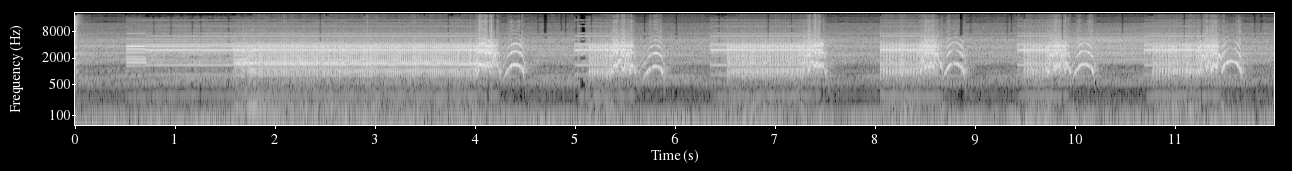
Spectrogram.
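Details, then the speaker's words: Vintage computer stepper-motor hard drive, microphone placed next to it at power-up: loud buzzing whine switching on and off about every 1.5 seconds with rising chirps. Abnormal spin-up, stepper motor suspected sticking. "okay well sounds like the stepper motor is sticking kind of no surprise sounds like a Rage Against the Machine song"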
